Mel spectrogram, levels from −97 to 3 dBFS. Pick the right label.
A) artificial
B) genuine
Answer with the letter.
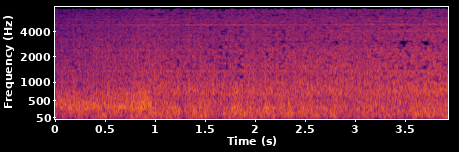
B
